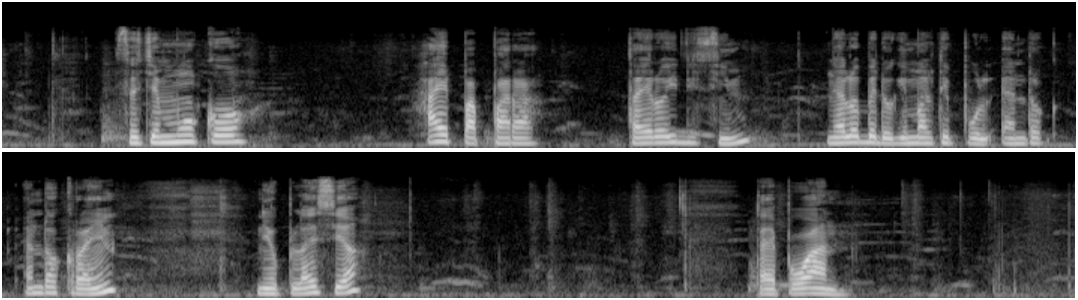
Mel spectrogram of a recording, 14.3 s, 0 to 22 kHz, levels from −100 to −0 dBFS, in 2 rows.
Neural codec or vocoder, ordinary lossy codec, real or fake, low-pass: none; none; real; none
